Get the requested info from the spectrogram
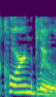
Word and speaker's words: Cornblow: um, it, am I pronouncing that one right? Um, it's co- it's corn blue, like the vegetable and the color.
